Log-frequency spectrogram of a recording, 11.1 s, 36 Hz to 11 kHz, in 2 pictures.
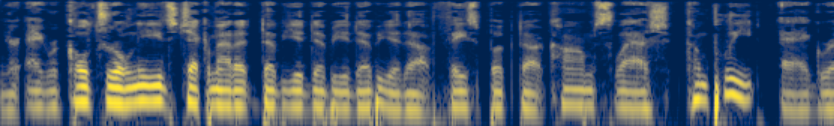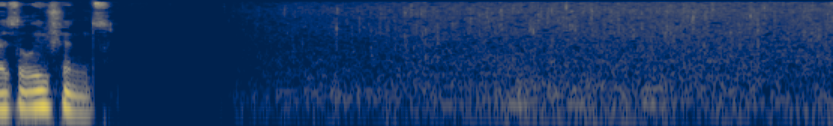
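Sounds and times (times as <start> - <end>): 
speech: 0.1 - 6.4
steady dense rain pouring down: 7.1 - 11.1.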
